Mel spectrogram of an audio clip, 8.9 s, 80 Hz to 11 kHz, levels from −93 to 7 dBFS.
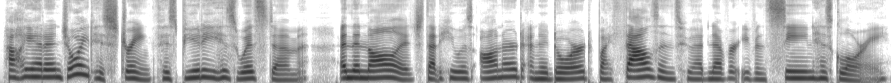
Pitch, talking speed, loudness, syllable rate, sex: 220 Hz, 190 wpm, -21 LUFS, 4.9 syllables/s, female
